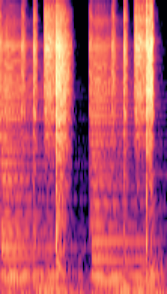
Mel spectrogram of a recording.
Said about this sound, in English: I mean, it's super like SNES era like music.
